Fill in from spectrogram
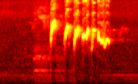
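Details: Red-whiskered bulbul in Thailand, a caged bird's southern-style master song meant to rouse caged birds and teach young ones; one short phrase of about six crisp, chirpy whistles, each sliding downward, over a low steady tone.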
